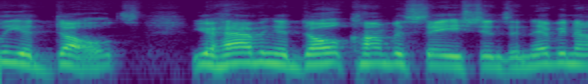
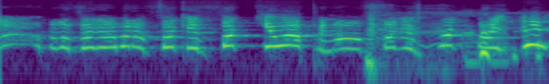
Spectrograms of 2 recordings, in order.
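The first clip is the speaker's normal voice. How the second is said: put-on very high, loud squeaky kid voice; 6 dB louder than usual. Complaining about games kids play, speaker imitates kids trash-talking: kids' Minnie Mouse voice. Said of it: "hear these little Minnie Mouse fucking voices like".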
